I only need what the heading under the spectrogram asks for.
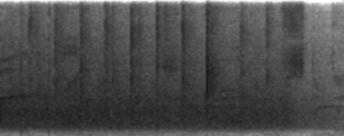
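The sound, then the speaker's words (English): A burst of applause from a small group, hands clapping in a dense, steady patter before tapering off toward the end. “Damn, clap it up, man.”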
